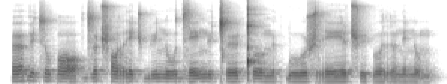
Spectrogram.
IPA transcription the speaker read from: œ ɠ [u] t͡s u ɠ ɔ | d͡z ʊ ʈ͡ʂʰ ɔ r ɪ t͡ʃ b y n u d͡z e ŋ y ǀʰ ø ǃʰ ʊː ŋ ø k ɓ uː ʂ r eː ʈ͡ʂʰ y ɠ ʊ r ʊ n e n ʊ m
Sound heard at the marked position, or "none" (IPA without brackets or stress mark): y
